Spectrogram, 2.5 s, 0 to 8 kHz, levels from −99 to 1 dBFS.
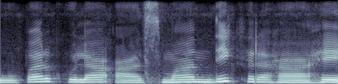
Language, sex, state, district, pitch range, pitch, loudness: Hindi, female, Himachal Pradesh, Shimla, 195-230 Hz, 215 Hz, -16 LUFS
